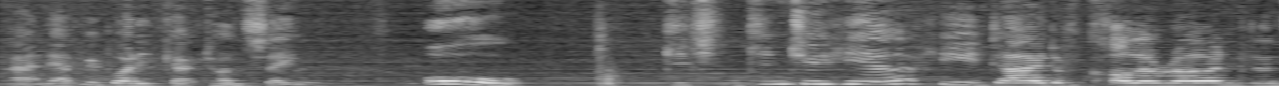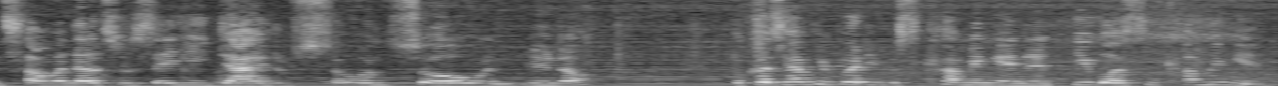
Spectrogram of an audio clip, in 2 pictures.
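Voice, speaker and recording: A woman's voice: mid-range voice, normal speed, mellow, soft background music, rough recording. An older woman from Burma giving a personal reminiscence in a plain-spoken, emphatic way. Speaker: interviewee recalling wartime life.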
